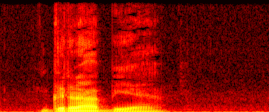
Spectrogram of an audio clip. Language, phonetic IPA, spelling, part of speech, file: Polish, [ˈɡrabʲjɛ], grabie, noun, Pl-grabie.ogg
